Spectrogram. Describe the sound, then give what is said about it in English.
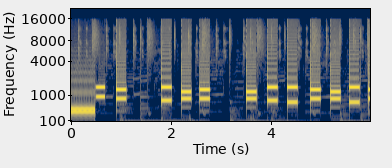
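A brief steady dial tone gives way to a quick series of touch-tone dialing beeps, about eleven in two rapid runs separated by a short pause, loud and clear with no talking, as Houston radio station Mix 96.5 phones a listener. “you need to answer your phone because we're calling you right now.”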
